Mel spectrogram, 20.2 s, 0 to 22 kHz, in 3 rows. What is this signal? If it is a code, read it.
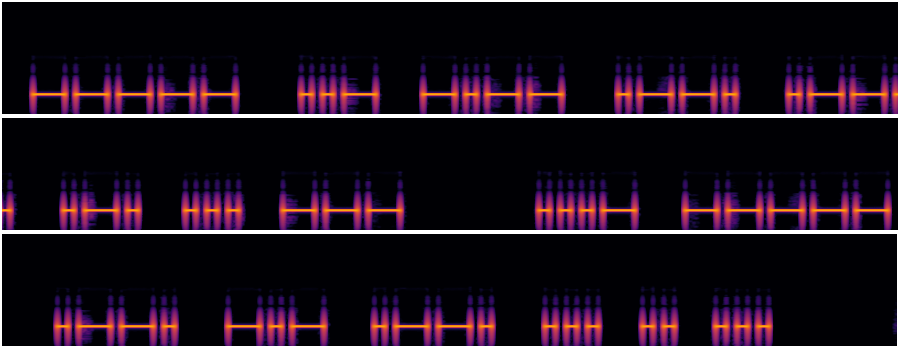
Morse code, heard as a keyed tone, about 15 wpm, spaced as for 12 wpm, 600 Hz. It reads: 0UYPPRSO V0PKPSIS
